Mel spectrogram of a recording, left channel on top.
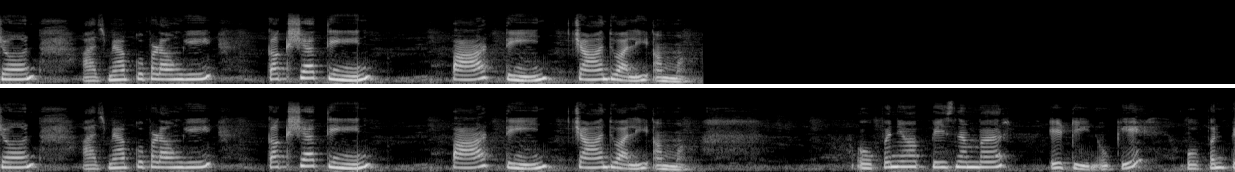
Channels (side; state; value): left; drops out; at 7.1 s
